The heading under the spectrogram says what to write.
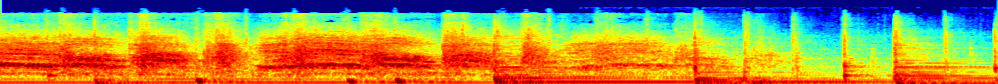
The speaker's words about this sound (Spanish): ¿Quiénes son los que están aplaudiendo? ¿La visita? Sí, la visita. ¿Y qué están diciendo? Gritan, queremos pan.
